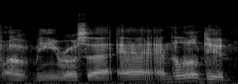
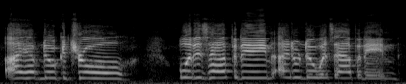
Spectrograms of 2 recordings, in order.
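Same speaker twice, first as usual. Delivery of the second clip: retold panic. New dad retells his panic in the delivery room, high frantic voice. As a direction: squeak it out like you've lost control. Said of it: "I'm like".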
